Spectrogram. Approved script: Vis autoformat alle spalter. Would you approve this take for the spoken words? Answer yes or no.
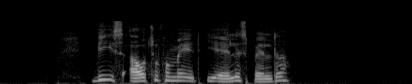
no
